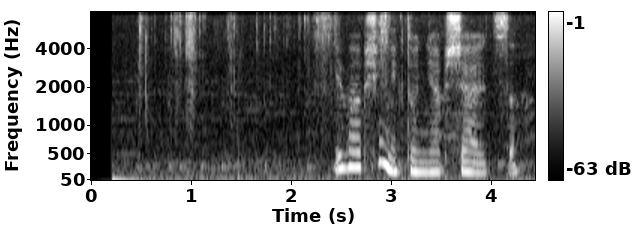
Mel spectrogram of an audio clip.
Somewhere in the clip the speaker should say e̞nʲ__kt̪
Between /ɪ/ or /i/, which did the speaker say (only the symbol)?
ɪ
